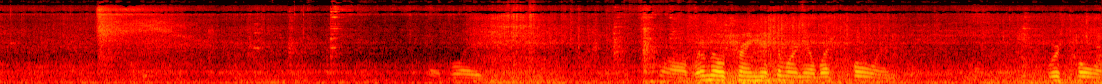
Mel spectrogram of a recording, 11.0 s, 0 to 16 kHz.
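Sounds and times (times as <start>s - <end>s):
train wheels rumbling on rails: 0.0s - 11.0s
brief hiss: 1.0s - 2.0s.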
